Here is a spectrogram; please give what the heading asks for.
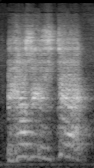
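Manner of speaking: high, loud punchline; punchline shout. Real, not acted. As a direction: blurt the punchline out gleefully. Punchline of a joke.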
